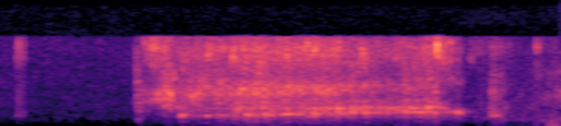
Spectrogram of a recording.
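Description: Water is poured into a glass as a libation offering in a steady splashing stream lasting about two seconds, fairly quiet, then stops with a few small trailing drips. No one speaks.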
